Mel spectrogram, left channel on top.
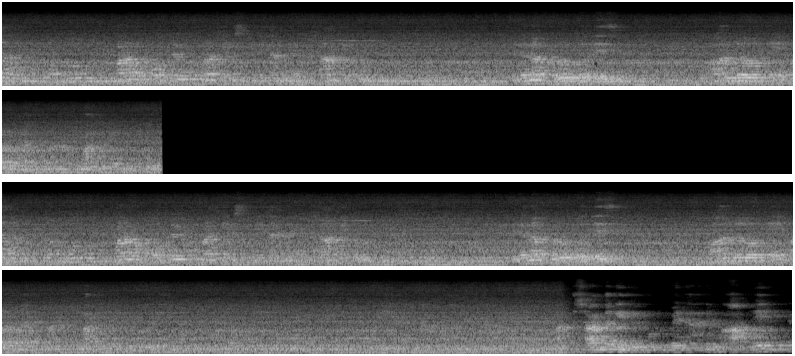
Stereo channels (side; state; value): left; drops out; at 9.6 s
